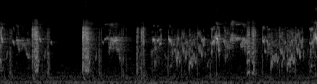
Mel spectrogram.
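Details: Several birds chattering in New York, United States, with high chirps mixed with harsher squawky notes, quieter and more rasping than steady song.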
